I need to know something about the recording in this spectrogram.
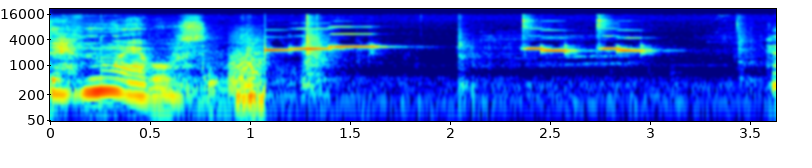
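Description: A washing machine beeps as its buttons are pressed.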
